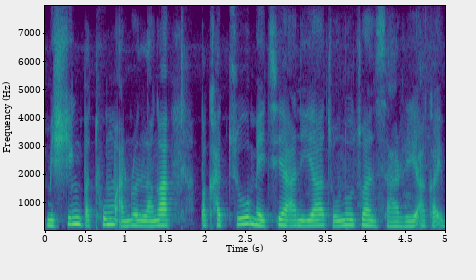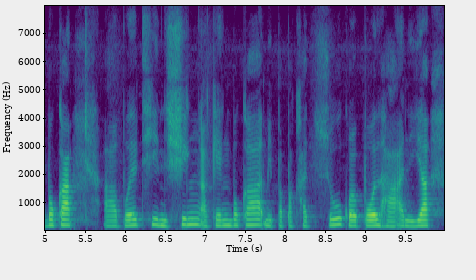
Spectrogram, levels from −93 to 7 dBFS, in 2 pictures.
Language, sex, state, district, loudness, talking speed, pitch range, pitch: Mizo, female, Mizoram, Aizawl, -22 LUFS, 215 wpm, 180-200 Hz, 185 Hz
